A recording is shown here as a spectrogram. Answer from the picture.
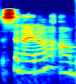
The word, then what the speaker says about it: Zenaida: Actually, it's Zenaida because it's pronounced Spanish. – Okay. – My dad is Spanish, so it's pronounced Spanish, but it's spelled with a Z, but it's like an S, you know? – I like it.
